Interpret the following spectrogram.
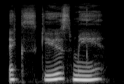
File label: excuse me, voice ringtones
